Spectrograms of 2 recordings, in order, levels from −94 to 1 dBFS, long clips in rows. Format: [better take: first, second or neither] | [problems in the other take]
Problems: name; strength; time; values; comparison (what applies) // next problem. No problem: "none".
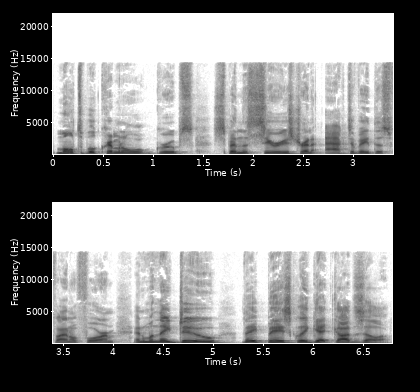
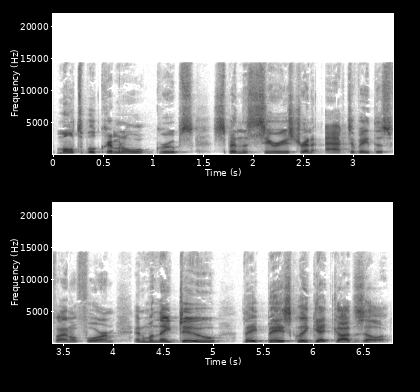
first | thin; somewhat; fading below 350 Hz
